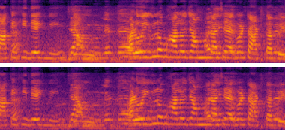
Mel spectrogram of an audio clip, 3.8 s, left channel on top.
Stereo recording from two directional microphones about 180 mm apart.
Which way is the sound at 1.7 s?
10° left (ahead or behind).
